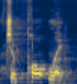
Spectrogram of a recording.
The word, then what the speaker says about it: Chipotle: or Fountain okay so this tea chipot chip Chipotle take this Chipotle Chipotle Chipotle Cody say it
